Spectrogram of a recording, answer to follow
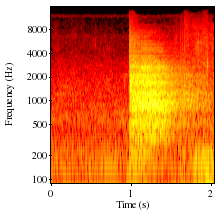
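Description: Starting gun fired once, about a second in, signalling the start of a track race; the bang rings on for about half a second.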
